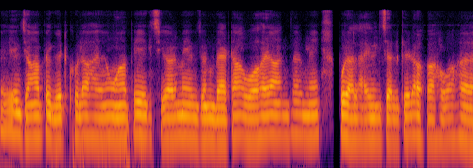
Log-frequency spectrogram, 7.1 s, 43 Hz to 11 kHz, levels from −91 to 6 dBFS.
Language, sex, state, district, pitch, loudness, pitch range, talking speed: Hindi, male, Chhattisgarh, Raipur, 115 Hz, -18 LUFS, 115-120 Hz, 210 wpm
